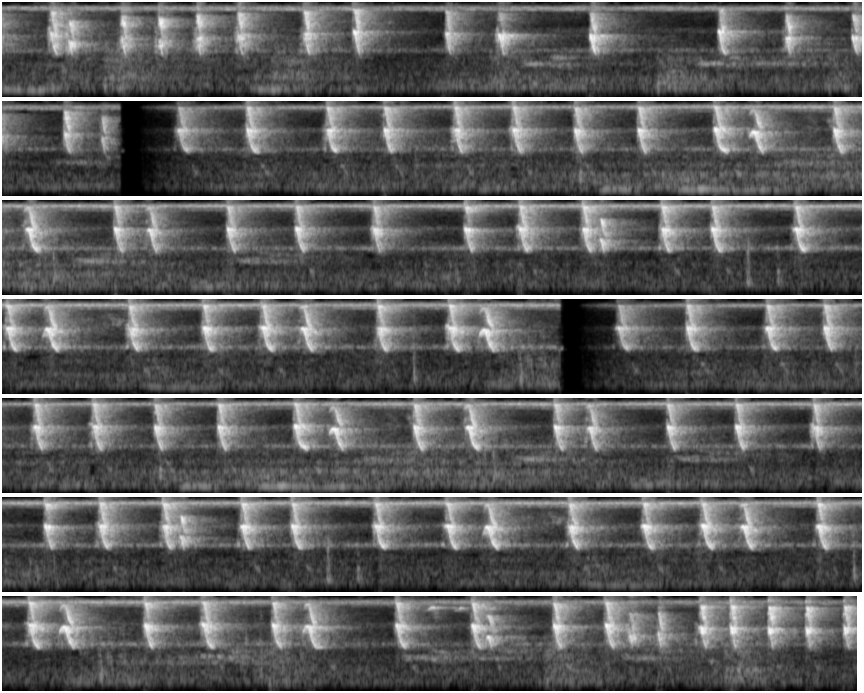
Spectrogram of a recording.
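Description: Small songbirds chirping rapidly and without pause, about three high chirps a second, cutting out for a split second twice.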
